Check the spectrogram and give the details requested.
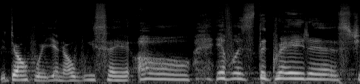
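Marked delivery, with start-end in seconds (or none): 1.4-3.6 higher, lively mock gushing; gushing superlatives. Teacher mimicking how we talk in superlatives, gushing. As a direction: act out everyday gushing over something. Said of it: "we speak in superlatives".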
